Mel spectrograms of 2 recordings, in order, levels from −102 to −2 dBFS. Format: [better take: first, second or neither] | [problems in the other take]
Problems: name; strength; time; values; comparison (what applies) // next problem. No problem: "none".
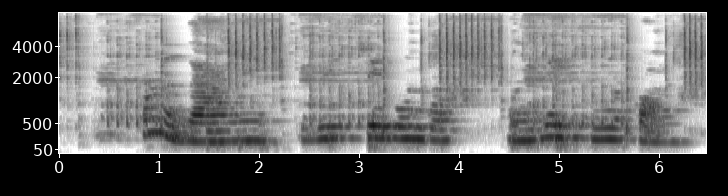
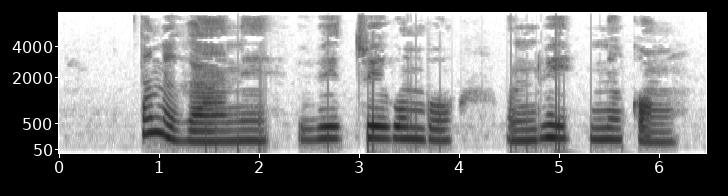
second | noise reduction (classical method WPE with log-MMSE)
